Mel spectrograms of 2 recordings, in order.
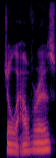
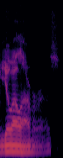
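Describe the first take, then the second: First: The name is pronounced in an English way. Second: The name is pronounced in a Spanish way. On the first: "I'm just gonna say Joel" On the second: "it's probably like Yoel Alvarez"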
